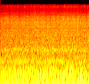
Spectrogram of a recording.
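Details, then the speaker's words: Old hand-clutch tractor at a faster throttle setting, where it runs smoother: a heavy, low, steady rumble with no knocking that shakes the whole tractor. Runs like a dream. "listen to that whole tractor shakes at this speed look at that battery dancing oh this thing runs like a dream"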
